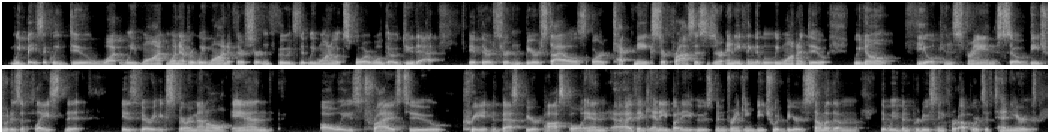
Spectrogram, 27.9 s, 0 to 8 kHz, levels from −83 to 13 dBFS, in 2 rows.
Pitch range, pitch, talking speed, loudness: 80-100 Hz, 85 Hz, 180 wpm, -18 LUFS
